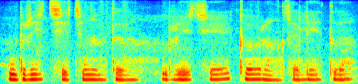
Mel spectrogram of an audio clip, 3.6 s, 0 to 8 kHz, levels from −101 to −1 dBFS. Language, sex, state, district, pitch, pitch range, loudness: Wancho, female, Arunachal Pradesh, Longding, 180 Hz, 175-180 Hz, -17 LUFS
